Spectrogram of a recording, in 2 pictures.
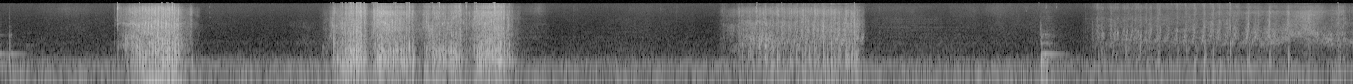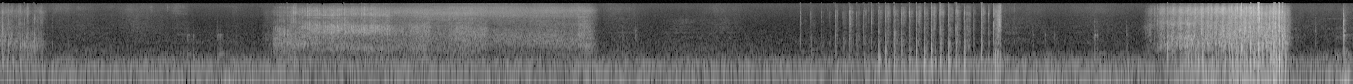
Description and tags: Rubbing hand on a cloth divider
